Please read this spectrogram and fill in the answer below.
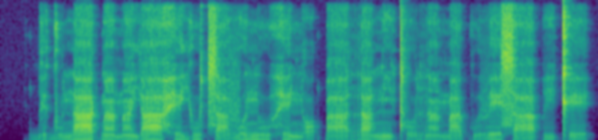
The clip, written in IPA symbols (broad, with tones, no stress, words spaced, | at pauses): ɡ͡bɪ˨ɡu˨ naː˦ɡ͡bã˨mã˨ jaː˦hɪ˦ ju˦t͡sa˨ vʊ˦ɲu˦ hɪ˦˨ɲɔ˨ k͡paː˨ra˦nĩ˦˨ tʰo˨rã˨ma˨˦ kʷɪ˨ βe˦saː˨ pi˦˨kʼe˦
